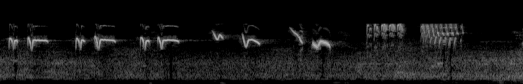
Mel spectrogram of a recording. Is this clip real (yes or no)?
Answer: yes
